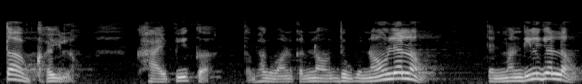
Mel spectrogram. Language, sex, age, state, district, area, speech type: Maithili, female, 60+, Bihar, Begusarai, rural, spontaneous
